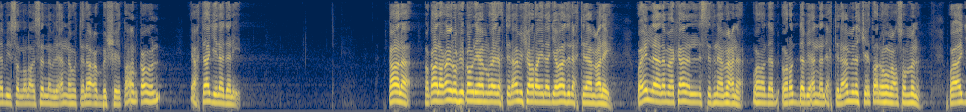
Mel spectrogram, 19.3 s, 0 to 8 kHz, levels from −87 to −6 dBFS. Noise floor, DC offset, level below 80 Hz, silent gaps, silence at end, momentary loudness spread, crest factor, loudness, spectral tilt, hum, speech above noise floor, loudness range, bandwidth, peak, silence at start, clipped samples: -64 dBFS; under 0.1%; -52 dBFS; none; 0 s; 9 LU; 12 dB; -12 LUFS; -6.5 dB/octave; none; 52 dB; 8 LU; 8 kHz; 0 dBFS; 0 s; 0.2%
